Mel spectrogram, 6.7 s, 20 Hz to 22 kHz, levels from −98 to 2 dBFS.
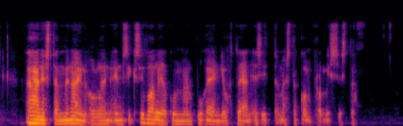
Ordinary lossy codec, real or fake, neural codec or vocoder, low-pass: MP3, 64 kbps; fake; codec, 44.1 kHz, 2.6 kbps, SNAC; 10.8 kHz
